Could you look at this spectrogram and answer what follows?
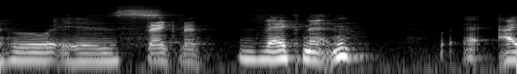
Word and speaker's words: Venkman: So, and then you got, Peter Venkman, who is... Venkman. I said his name wrong?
